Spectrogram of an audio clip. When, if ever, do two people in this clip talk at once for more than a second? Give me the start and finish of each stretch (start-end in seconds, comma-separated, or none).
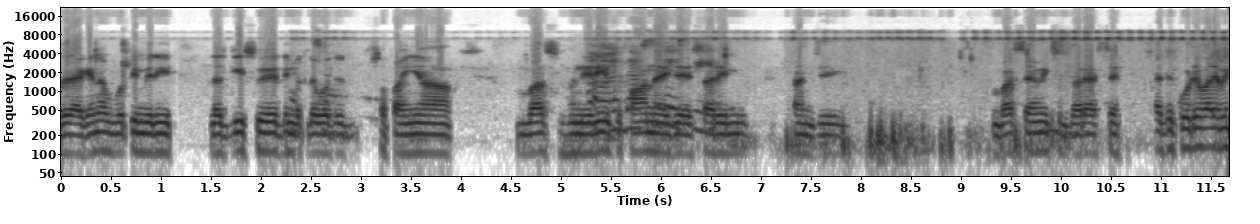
5.3-6.5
